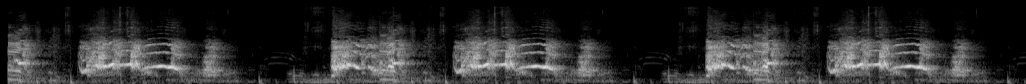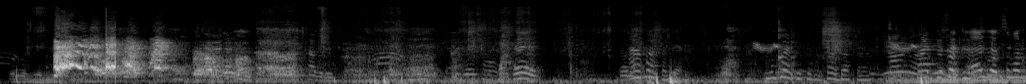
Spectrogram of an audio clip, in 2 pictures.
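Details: Village dogs in a three-way fight bark in harsh, tonal bursts roughly every two seconds.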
